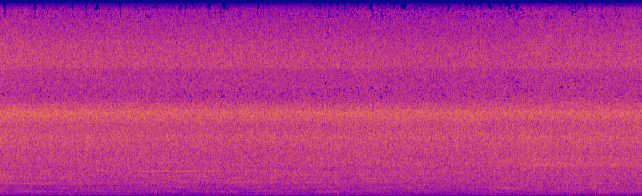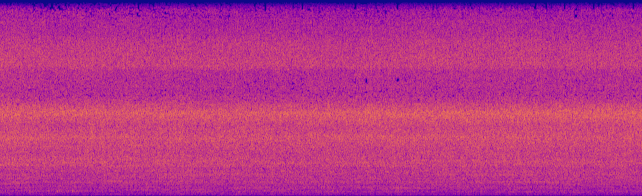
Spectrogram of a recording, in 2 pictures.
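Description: Garlic colour sorter line running: a steady, loud, even machine noise like rushing air, with a low hum underneath.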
